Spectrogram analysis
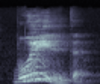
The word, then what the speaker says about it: build: Build. In questa parola la U non si pronuncia, quindi build.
